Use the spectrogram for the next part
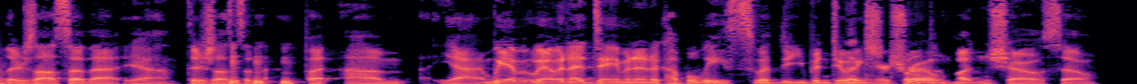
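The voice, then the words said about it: Sick, weakened voice. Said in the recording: “I'm a little under the weather and my voice is not all there. So I sound a little.”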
